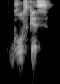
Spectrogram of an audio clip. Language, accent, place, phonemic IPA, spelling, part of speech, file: French, France, Lyon, /ɡʁos kɛs/, grosse caisse, noun, LL-Q150 (fra)-grosse caisse.wav
- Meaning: bass drum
